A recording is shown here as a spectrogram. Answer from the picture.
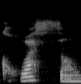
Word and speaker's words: croissant: don't you in english and croissant we don't sound the t though there in fact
